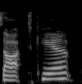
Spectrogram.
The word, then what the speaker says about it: Saatkamp: It's Saatkamp, Saatkamp. It's like German Dutch, but yes, I went from to Saatkamp.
